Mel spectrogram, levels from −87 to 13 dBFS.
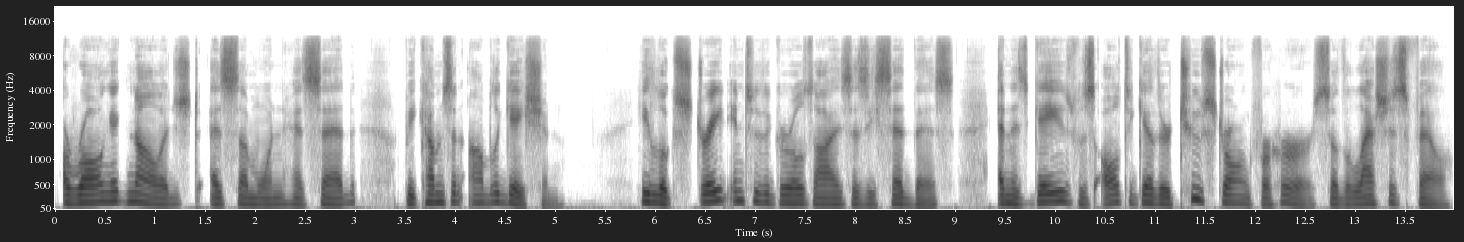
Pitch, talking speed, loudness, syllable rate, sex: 135 Hz, 150 wpm, -18 LUFS, 4.1 syllables/s, male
